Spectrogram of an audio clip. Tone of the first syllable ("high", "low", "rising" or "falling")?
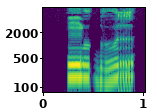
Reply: high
